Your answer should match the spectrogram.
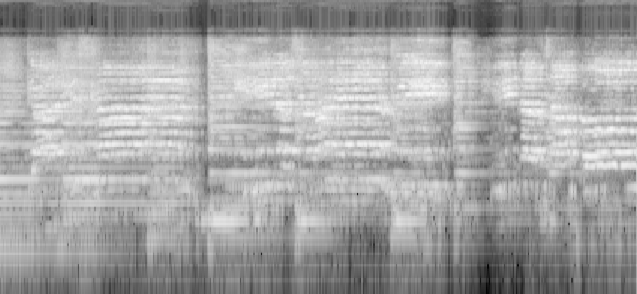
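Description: Female voices singing a song to an acoustic guitar strummed along with them.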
